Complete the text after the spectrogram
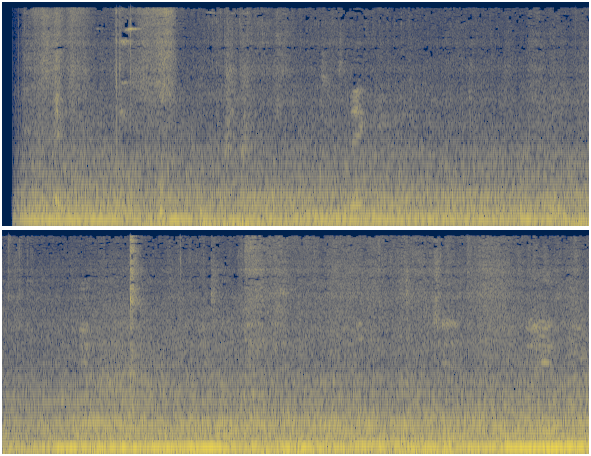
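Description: A vehicle engine hums steadily from inside, growing louder as it pulls away.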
